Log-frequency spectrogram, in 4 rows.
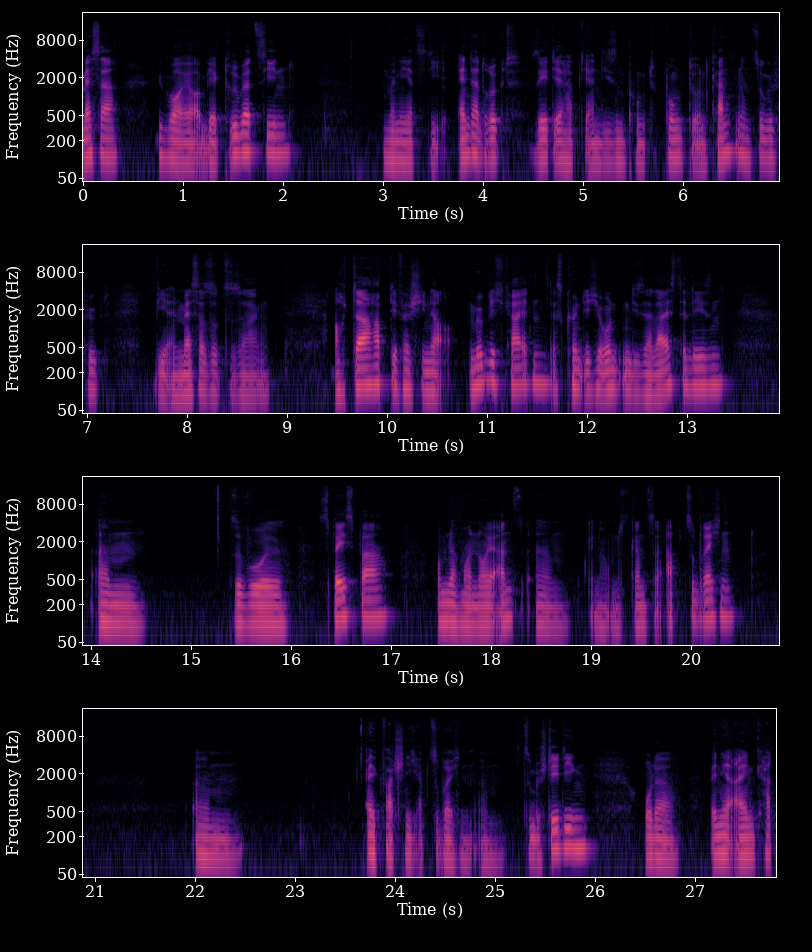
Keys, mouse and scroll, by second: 7.6 ctrl+z, 9.8 click, 17.6 click, 20.3 click.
